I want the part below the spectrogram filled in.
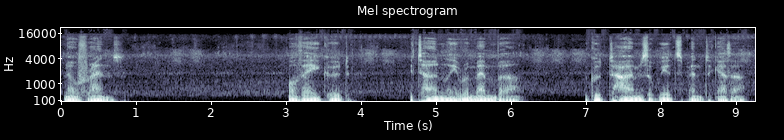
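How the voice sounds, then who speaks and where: A man playing a brooding, melancholic undead vampire in an intimate ASMR roleplay, speaking in a measured, poetic murmur with pauses between phrases. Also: little pitch movement, slight background noise, exaggerated voice, rough recording. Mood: solemn, melancholic. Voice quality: very deep, dark, creaky murmur.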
